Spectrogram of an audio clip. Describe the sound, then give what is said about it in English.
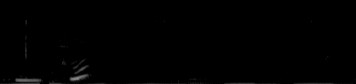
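Several light, quiet button clicks scattered across a few seconds as people hit the recall and shuffle button on their screens, mixed with brief electronic chirps and soft background murmuring. “So can I get you guys to hit the recall and shuffle button on your screens?”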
